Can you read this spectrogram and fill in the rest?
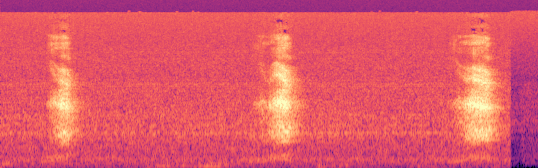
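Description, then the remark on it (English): Three short, harsh, gulping barks spaced about two seconds apart, each a raspy belch-like call from a grey fox in the Sierra Nevada, over a steady low background hiss. “There are grey foxes in these Sierra Nevadas and they sound weird as hell. Here's a fox.”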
